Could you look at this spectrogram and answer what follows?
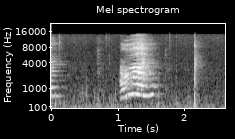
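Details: Pet severe macaw indoors checking out a visitor at the window gives one harsh, raspy squawk with layered harmonics lasting about half a second, then a single sharp click in a quiet room.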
